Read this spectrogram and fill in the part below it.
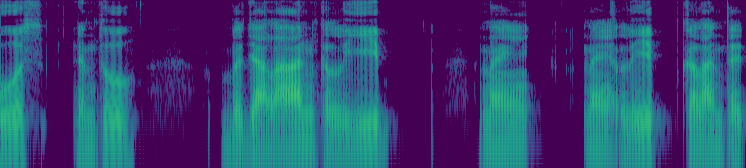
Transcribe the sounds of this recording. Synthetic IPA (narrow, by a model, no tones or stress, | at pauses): s | damt̪u | bərd͡ʒalankəlip̚ | naik | naḭklip̚kəlant̪a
